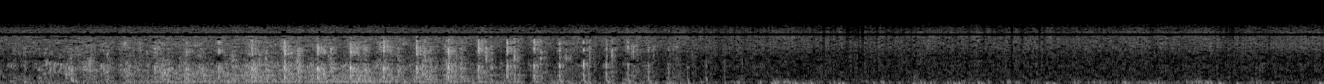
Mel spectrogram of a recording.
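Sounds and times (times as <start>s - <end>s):
boat engine being cranked over: 0.0s - 6.8s.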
